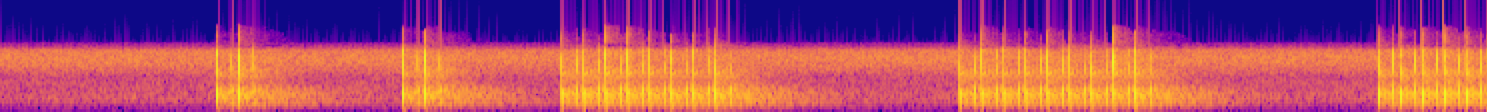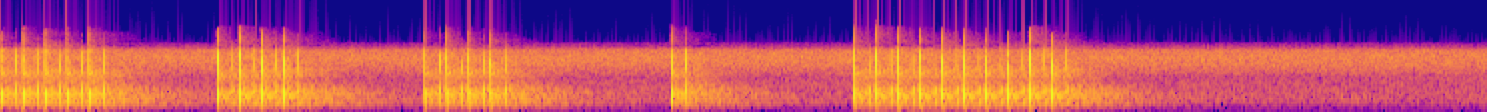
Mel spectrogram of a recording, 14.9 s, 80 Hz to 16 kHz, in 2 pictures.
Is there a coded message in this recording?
Yes: pulse dialling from 1.1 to 12.8 s, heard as clicks on a phone line, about 9 pulses a second. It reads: 2 2 8 9 0 4 4 1 0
